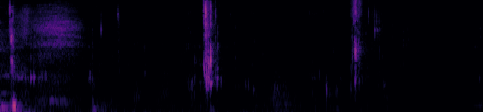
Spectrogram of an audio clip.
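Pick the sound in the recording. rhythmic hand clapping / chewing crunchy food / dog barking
chewing crunchy food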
